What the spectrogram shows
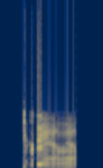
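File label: Sheriff's Office Dispatch 1, p25; WSO DISP 1; wake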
